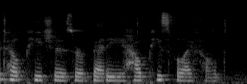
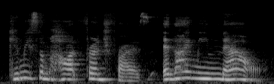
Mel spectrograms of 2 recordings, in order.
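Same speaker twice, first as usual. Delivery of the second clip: louder, higher order, slowing on the last words; urgent demand; 5 semitones higher, 6 dB louder than usual. A narrator's reading. Waiter demanding hot fries from the cook, urgent raised voice. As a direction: demand it forcefully, leaning on NOW.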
